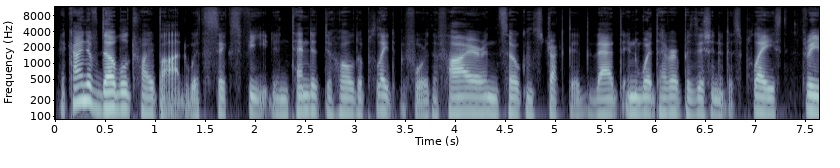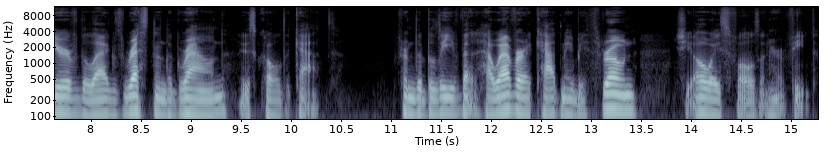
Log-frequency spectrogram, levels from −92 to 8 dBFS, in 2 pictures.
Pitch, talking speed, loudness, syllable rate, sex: 110 Hz, 210 wpm, -24 LUFS, 5.3 syllables/s, male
